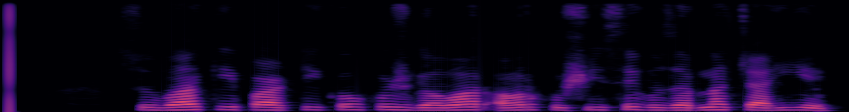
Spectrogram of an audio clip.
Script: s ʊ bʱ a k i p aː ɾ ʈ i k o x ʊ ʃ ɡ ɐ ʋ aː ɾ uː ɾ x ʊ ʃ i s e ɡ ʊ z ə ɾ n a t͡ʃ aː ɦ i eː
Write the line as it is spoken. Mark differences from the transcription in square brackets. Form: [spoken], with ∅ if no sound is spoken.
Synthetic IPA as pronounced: s ʊ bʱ a k i p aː ɾ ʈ i k o x ʊ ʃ ɡ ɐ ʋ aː ɾ [ɔː] ɾ x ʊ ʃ i s e ɡ ʊ z ə ɾ n a t͡ʃ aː ɦ i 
